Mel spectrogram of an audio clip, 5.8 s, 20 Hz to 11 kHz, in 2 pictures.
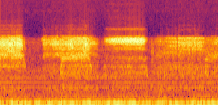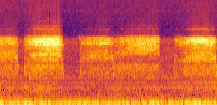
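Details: During an evening gopher delivery at a barn owl nest in April 2013, hoarse hissing screeches repeat about once a second, some louder and sharper than others, with a steady low hum beneath.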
